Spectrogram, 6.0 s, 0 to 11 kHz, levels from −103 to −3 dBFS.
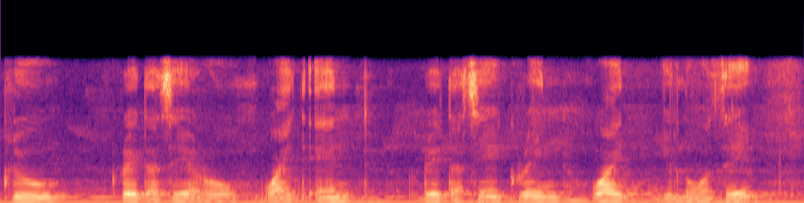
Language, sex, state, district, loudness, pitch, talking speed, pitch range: Nagamese, female, Nagaland, Dimapur, -18 LUFS, 185 Hz, 120 wpm, 180-185 Hz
